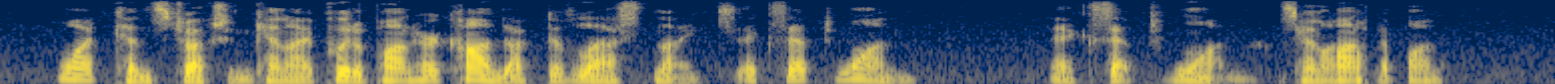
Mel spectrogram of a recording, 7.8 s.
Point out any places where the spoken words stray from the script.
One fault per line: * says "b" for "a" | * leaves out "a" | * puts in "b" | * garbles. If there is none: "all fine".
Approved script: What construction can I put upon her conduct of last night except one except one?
* garbles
